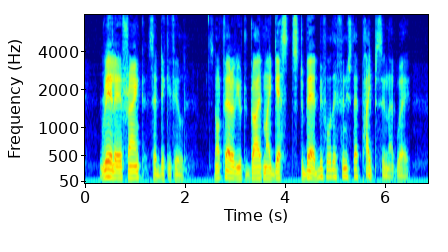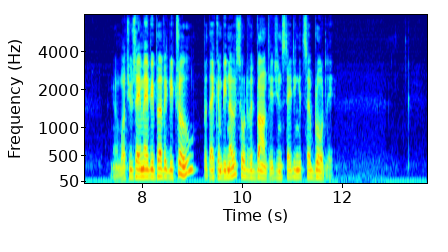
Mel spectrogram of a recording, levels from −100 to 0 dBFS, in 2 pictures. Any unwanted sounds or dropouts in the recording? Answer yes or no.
no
